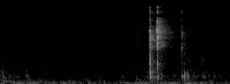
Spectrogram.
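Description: Rotary hole punch pliers squeezed shut through the cork bag's edge, punching a rivet hole: one sharp click about one and a half seconds in, then a smaller click as the jaws let go.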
